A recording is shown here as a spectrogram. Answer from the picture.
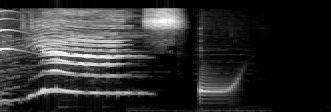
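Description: Cartoon sound effects: a springy, boing-like pitched tone slides upward and holds for about a second, a short hiss follows, and a second quick rising glide comes near the end before the sound cuts off.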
